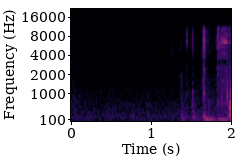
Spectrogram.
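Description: Near silence, then a quick run of computer keyboard keystrokes starting about a second and a half in.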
